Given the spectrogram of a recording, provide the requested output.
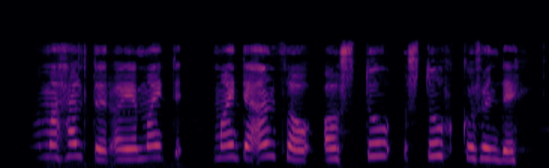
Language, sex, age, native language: Icelandic, male, 13, Icelandic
